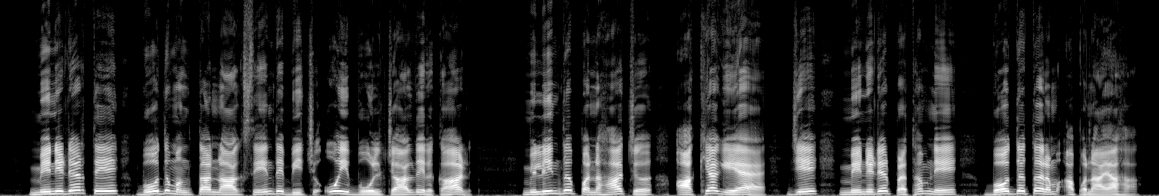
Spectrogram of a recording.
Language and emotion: Dogri, neutral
